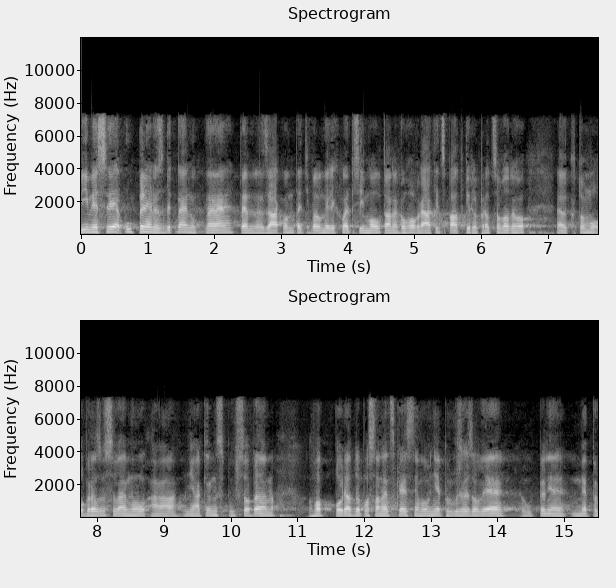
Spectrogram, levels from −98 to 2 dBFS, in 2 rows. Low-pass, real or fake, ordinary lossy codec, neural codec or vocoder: 7.2 kHz; fake; AAC, 48 kbps; codec, 16 kHz, 2 kbps, FreqCodec, larger model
